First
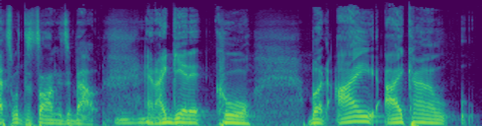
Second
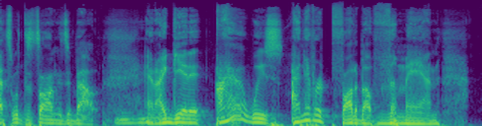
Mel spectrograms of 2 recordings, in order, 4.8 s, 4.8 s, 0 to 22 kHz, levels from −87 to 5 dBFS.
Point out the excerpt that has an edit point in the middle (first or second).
second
